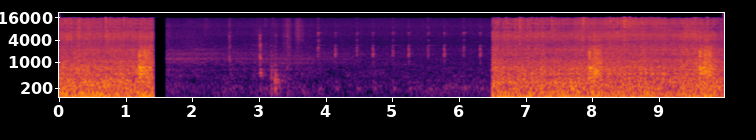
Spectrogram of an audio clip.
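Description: Loud, steady rumble of a classic Morris Minor car driving, heard from inside, broken by a quiet stretch where a regular ticking clicks about twice a second before the engine roar returns.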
